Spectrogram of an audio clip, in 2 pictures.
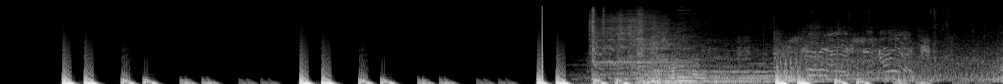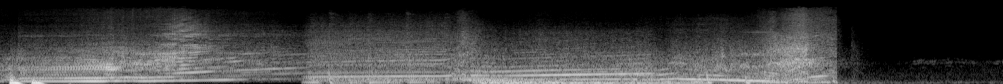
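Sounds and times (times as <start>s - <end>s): sports car engine revving: 6.0s - 8.6s, 9.9s - 18.4s.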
